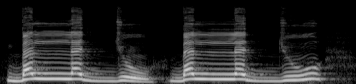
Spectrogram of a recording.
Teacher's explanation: Здесь у нас так называемый идгам кабир, когда лям ассимилируется во второй лям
